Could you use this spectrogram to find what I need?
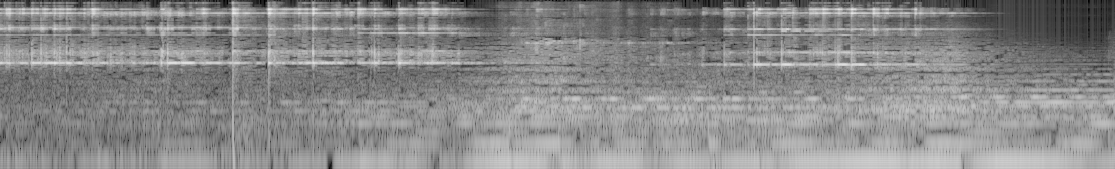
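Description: Buddhist temple bell and wooden fish ringing together in sustained, shimmering tones, with a few sharper struck accents early on, steady and fairly loud throughout.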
